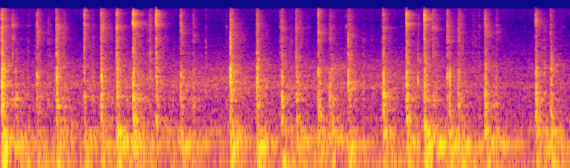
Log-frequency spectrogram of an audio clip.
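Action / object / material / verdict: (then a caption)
tap / plastic laptop keyboard keys / plastic / none. Fingertips type steadily on a black plastic laptop keyboard, producing a run of about two dozen short, crisp key taps. Each tap is bright and clicky with very little ring, over a soft low-end rumble.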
